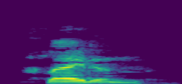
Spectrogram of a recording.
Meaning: 1. to slide 2. to lapse
- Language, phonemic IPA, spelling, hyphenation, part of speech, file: Dutch, /ˈɣlɛi̯.də(n)/, glijden, glij‧den, verb, Nl-glijden.ogg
